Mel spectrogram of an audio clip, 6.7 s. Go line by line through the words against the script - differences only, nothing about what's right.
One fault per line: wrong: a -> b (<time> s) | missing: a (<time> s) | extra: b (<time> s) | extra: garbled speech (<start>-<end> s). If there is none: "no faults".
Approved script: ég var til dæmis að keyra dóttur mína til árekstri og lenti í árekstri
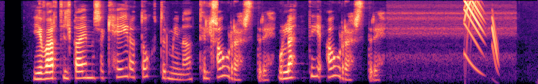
no faults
